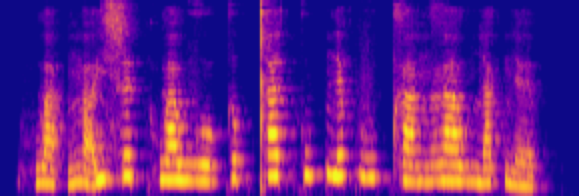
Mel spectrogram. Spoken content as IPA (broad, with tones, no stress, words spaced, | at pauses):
hwa˨˩k̚ŋa̰˧˥j sə˦˥t̚hwa˧w ɣo˧kə˦˥p̚ t̪ʰa˦˥t̚ku˦˥p̚nɛ˦˥p̚ vu˦˥p̚xa˧ŋ ɣa˧w na˦˥k̚nɛ˨˩p̚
